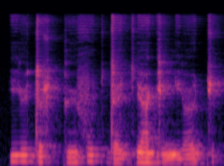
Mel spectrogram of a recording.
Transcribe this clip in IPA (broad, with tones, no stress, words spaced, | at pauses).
jy˥dø˧ɬ kːy˩˥fu˥c dɛ˩cɾʲa˧ ɡʲø˩ɲjœ˩˥c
